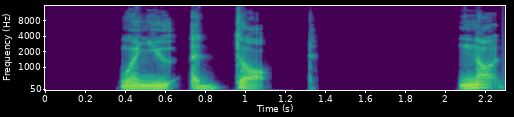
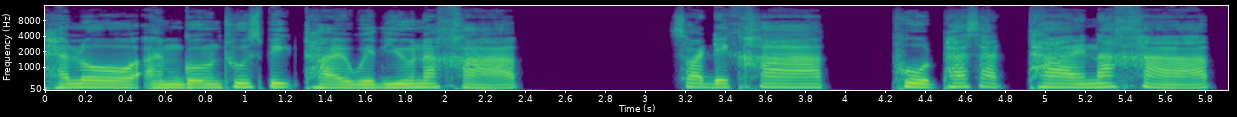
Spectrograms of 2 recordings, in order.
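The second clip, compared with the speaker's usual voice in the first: high, lilting Thai accent; Thai tones; 4 semitones higher, much faster than usual. Shown as a demonstration. Teacher showing tones in conversation, Thai accent. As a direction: rise and fall politely like Thai speech. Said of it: "their tones are completely different".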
